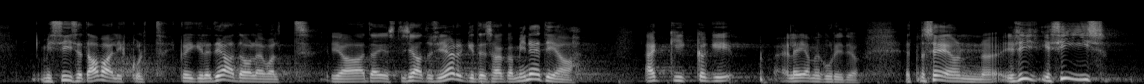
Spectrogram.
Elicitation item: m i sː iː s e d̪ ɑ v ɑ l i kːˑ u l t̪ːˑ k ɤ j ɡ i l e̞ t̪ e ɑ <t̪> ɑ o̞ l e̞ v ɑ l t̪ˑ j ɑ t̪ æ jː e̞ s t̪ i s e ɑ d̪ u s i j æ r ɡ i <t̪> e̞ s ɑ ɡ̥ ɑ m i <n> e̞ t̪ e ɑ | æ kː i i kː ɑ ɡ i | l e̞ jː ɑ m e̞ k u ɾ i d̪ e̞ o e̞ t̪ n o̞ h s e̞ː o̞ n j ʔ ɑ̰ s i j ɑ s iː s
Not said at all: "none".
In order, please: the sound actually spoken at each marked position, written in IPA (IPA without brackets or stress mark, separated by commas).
d̪, d̪, n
